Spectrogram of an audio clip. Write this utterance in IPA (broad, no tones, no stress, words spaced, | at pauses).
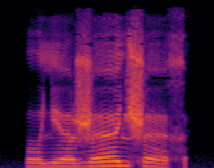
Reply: olʲœːʐœːlʲʂœːx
